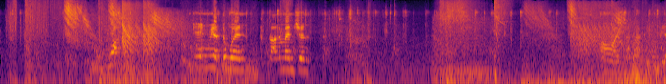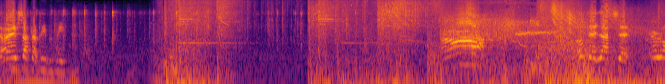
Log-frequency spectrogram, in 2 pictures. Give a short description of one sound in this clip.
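Energy blasts and sword slashes whoosh and boom in bursts.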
